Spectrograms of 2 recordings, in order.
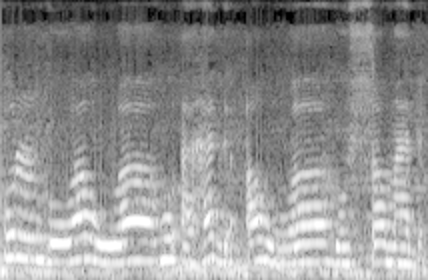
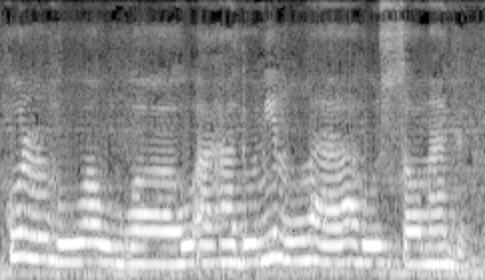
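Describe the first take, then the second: First: It stops after ahad with no added sound. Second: It runs straight on, linking with a nun sound. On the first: The reciter pauses at the end of the verse. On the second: The verses are joined without stopping.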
